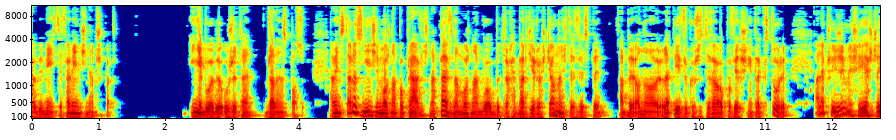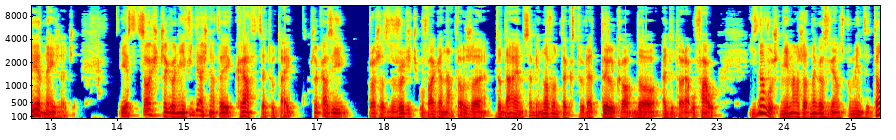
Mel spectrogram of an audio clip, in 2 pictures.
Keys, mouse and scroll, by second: 1.4 middle click, 2.7 scroll down 2, 14.0 shift+space, 16.4 middle click, 17.2-20.0 middle drag, 20.2 middle click, 22.2 middle click.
